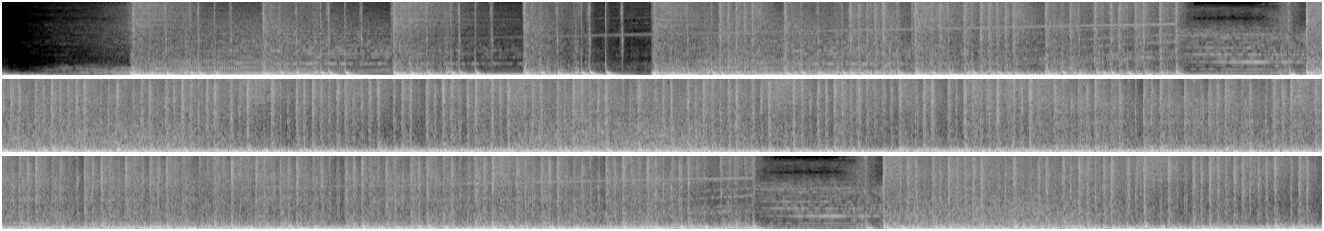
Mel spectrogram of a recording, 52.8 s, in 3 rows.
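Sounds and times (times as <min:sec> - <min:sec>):
sport opener music: 0:00.9 - 0:52.7.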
